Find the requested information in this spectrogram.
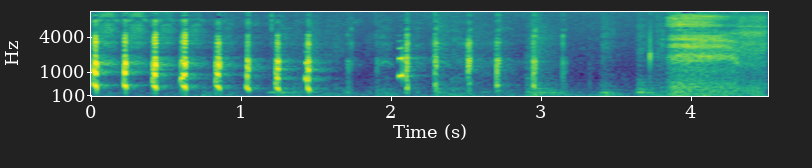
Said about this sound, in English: It's the dog and the cat playing outside.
